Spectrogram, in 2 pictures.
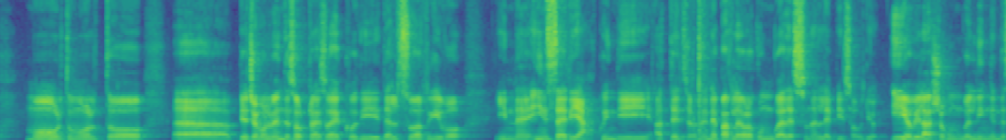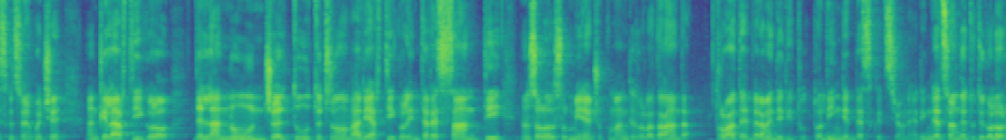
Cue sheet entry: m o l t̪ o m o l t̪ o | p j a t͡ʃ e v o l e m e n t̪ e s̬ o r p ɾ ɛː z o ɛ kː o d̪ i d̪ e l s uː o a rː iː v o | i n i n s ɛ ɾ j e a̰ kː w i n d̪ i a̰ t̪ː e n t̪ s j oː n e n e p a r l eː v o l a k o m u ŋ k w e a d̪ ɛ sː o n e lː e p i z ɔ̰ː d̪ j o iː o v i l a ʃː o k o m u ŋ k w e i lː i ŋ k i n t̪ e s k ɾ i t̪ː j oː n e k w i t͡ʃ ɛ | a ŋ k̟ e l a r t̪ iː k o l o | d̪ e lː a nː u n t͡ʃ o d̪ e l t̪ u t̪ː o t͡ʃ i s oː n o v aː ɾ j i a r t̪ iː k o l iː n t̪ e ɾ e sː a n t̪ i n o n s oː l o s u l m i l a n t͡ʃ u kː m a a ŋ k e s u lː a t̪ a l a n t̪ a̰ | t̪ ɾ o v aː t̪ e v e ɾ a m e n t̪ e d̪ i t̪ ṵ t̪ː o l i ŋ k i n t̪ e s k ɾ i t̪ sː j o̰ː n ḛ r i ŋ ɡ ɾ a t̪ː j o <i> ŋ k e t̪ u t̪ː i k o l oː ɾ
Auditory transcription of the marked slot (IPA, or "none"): a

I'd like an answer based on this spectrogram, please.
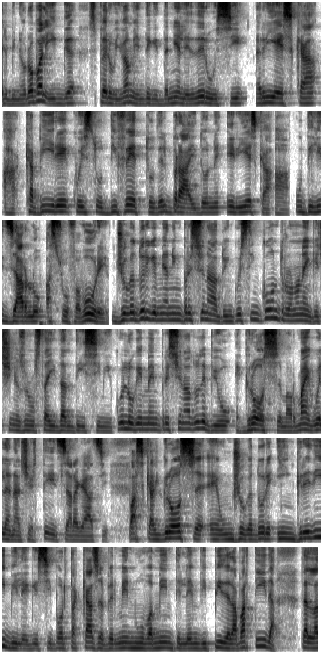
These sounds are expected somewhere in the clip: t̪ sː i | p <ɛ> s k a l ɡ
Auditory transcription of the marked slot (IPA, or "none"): a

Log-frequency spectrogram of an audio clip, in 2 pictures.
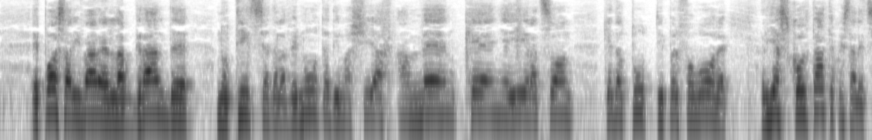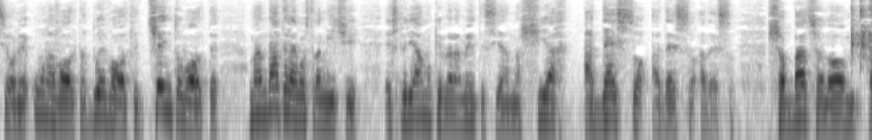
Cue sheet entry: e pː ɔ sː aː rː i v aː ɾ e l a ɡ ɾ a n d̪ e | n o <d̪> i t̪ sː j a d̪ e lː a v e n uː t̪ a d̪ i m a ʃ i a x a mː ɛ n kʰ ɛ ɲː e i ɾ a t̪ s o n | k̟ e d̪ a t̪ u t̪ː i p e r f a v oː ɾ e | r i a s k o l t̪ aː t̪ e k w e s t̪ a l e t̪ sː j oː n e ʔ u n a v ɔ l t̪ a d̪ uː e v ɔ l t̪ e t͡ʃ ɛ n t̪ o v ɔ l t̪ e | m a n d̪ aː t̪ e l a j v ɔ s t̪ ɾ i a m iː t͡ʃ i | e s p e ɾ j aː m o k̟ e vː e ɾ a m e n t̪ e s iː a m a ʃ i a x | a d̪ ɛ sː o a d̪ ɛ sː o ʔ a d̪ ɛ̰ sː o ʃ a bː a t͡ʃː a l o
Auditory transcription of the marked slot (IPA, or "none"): t̪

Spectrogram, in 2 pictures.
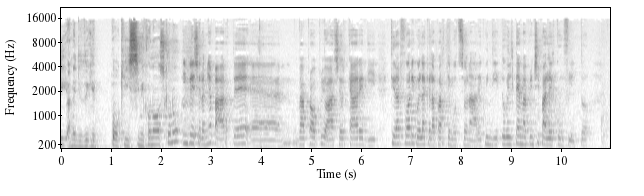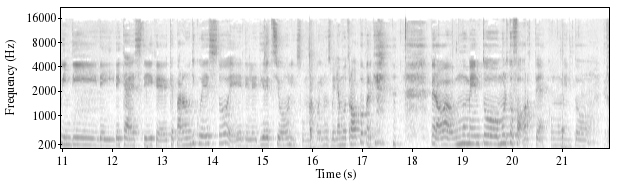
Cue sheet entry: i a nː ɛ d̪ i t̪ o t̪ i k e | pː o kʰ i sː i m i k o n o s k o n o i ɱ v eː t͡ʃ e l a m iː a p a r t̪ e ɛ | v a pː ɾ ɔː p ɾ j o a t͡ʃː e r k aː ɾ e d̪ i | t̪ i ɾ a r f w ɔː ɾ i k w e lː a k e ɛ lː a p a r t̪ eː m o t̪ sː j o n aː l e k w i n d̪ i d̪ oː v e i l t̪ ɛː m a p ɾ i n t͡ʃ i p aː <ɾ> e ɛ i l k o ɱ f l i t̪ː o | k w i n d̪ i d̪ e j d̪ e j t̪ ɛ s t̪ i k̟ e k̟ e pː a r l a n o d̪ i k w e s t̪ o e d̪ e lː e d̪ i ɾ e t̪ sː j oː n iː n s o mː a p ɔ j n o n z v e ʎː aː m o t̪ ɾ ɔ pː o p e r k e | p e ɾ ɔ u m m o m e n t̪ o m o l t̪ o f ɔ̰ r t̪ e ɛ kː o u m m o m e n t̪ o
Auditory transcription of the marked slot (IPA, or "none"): l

